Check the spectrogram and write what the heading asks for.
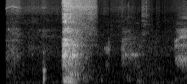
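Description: A person coughing once, loudly, about a second in, just after a short click.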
